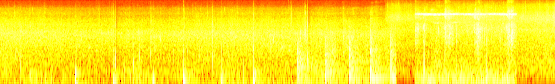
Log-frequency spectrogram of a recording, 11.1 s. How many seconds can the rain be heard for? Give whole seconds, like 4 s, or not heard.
11 s.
